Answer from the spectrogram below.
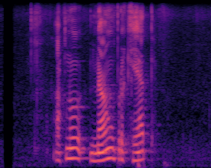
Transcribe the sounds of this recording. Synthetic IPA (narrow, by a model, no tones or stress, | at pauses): apʰnonaw̃prəʌkʰjat̪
